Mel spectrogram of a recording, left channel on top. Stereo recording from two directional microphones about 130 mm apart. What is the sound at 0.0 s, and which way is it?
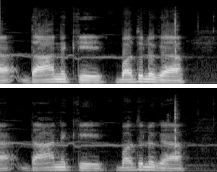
Speech, 50° left (ahead or behind).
